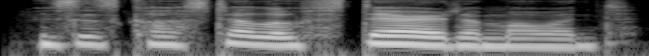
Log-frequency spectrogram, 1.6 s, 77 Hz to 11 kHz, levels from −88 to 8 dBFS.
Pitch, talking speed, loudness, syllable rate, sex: 205 Hz, 185 wpm, -18 LUFS, 6.4 syllables/s, female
